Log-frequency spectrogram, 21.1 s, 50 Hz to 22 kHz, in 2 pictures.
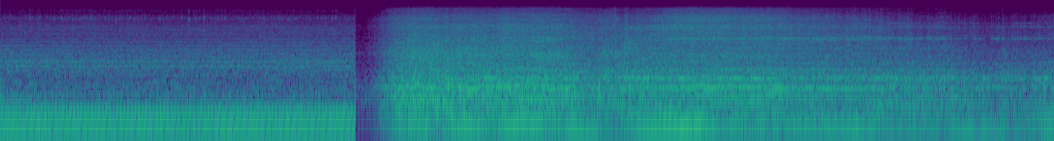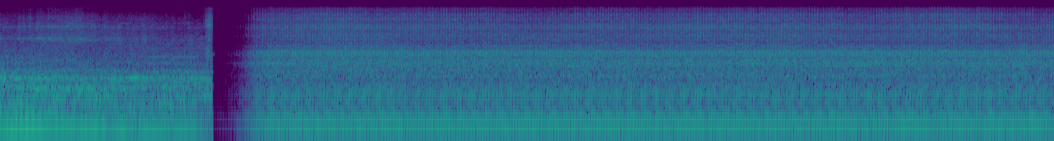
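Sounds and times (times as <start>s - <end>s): vehicle engine idling: 0.0s - 21.0s
engine revving: 3.5s - 12.7s
tyres on gravel: 3.8s - 12.7s.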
